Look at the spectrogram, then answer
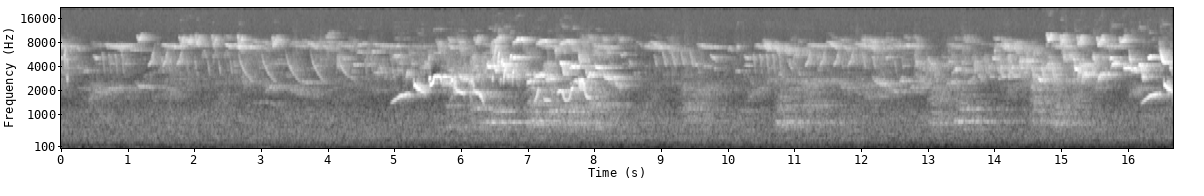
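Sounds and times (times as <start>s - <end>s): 
forest ambience: 5.0s - 16.6s.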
